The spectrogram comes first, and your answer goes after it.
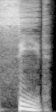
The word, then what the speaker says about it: Sid: Originally, I named the baby Sid, but on further thought, it makes more sense that its name is actually Sid, which is pronounced as seed.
